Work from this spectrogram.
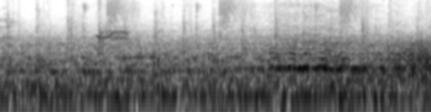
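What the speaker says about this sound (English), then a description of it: "the flies sound isn't irritating me. I don't like the buzzing" Flies buzz continuously in the video game Dragon Age Inquisition, a faint droning hum that wavers as insects pass close, with soft ambient game noise beneath.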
